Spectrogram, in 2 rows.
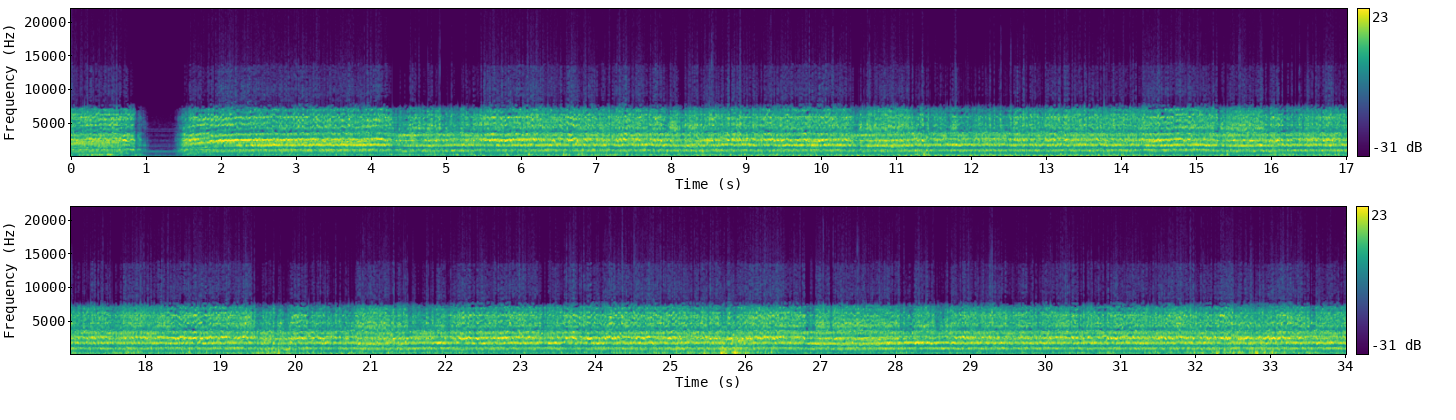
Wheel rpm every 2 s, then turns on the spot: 100, 200, 220, 230, 220, 220, 230, 230, 230, 230, 220, 230, 230, 220, 230, 230, 230.
0-2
